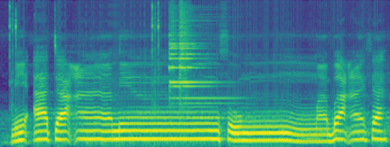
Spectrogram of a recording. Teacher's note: Miatain terus tanwin bertemu dengan huruf tsa. Maka ini disebut ikhfa. Cara membacanya harus samar dengan berdengung.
